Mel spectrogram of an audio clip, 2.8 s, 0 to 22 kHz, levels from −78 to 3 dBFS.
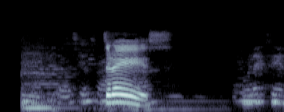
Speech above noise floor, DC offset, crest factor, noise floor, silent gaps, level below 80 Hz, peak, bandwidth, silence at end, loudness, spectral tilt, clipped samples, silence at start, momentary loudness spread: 38 dB; under 0.1%; 20 dB; -56 dBFS; none; -54 dBFS; -2 dBFS; 7.8 kHz; 0.05 s; -16 LUFS; -4.5 dB/octave; under 0.1%; 0.2 s; 24 LU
